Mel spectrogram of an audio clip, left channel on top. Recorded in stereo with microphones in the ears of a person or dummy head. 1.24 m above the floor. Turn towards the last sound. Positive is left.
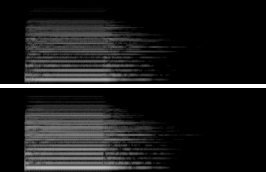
turn(degrees=-60)  # may be behind; listen again after turning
